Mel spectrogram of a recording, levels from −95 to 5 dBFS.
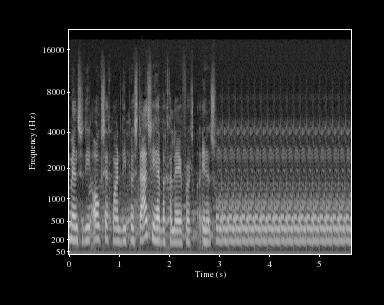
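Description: At 3.06 s the audio locks into a broken-record loop: a 130 ms fragment repeats exactly, back to back, about 20 times until the end. This stutter most likely comes from a stalled player or stream resending its last buffered piece, so the intended audio is lost.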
